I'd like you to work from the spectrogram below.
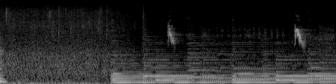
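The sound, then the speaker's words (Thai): Two brief, high bird chirps ring out about a second apart in the morning over a steady rain-like hiss and low sustained musical tones; no one speaks. “เสียงนกร้องและแสงแดดยามเช้า ปลุกดูดี้ให้ตื่นขึ้นมาบนกิ่งไม้ที่ลอยอยู่กลางน้ำนั้น”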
